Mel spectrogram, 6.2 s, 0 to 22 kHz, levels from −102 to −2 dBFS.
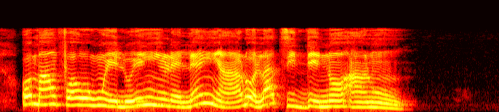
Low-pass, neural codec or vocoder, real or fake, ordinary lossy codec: none; none; real; none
